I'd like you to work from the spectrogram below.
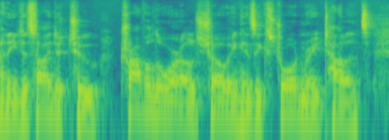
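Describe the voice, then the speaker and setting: Noticeable background noise and audible room echo surround a man speaking with a slight Irish accent. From Ireland, Dublin. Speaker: magician and street performer. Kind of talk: introducing the next act; stage comedy magic show.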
